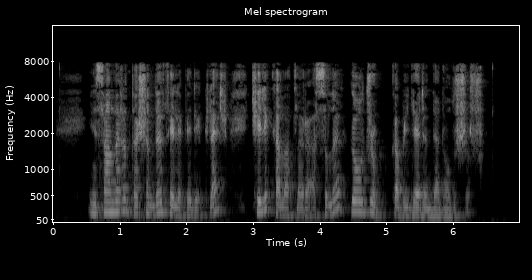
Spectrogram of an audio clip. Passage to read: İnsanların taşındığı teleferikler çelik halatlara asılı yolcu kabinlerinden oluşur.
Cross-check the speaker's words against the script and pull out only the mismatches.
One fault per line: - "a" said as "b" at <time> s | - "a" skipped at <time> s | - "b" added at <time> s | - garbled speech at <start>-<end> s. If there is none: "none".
none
